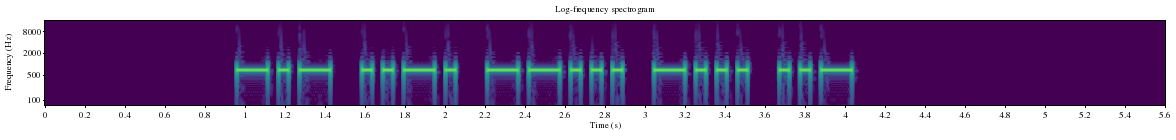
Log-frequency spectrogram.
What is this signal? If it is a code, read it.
Morse code, heard as a keyed tone, about 22 wpm, 700 Hz. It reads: KF7BU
